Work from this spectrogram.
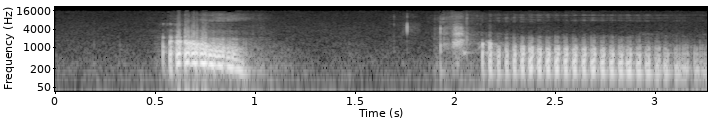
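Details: Female miniature pinscher Dobi, born 2014, angry while eating chicken and a chew indoors; a short rising-falling whine-growl, a pause with a small click, then a rough pulsed growl rattling about twelve times a second.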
